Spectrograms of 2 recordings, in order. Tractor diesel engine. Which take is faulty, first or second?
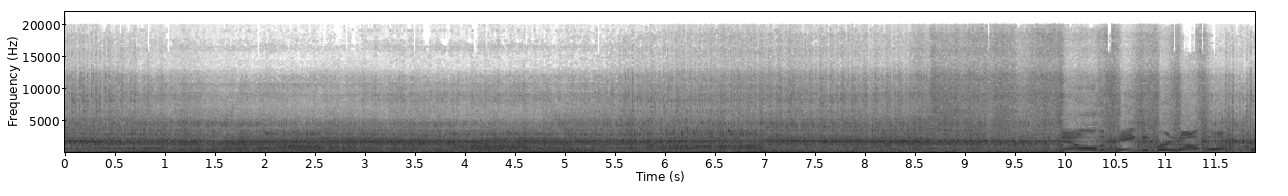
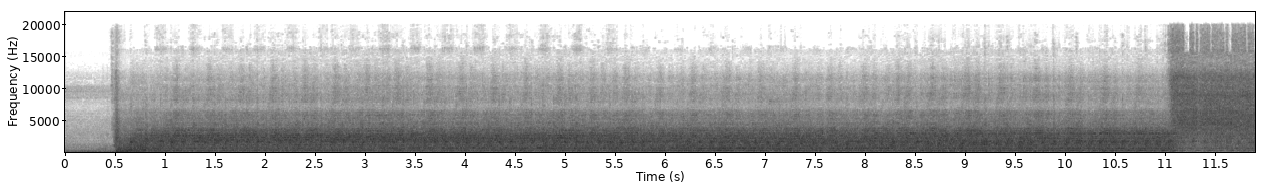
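second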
